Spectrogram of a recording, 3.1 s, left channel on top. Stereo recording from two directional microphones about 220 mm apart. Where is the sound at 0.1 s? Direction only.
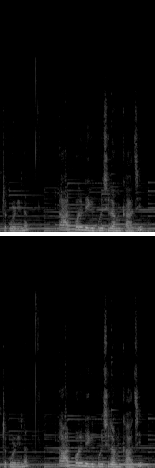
10° right (ahead or behind).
